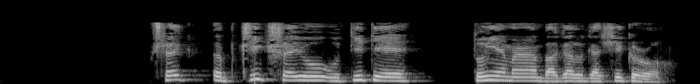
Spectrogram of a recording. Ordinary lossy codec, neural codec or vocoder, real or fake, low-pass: MP3, 32 kbps; none; real; 7.2 kHz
